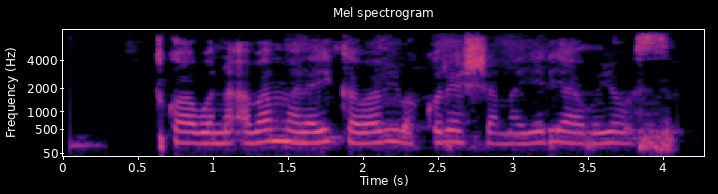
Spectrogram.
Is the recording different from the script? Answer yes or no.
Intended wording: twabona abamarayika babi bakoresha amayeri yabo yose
no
